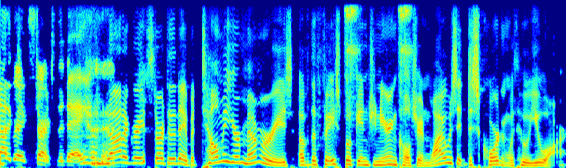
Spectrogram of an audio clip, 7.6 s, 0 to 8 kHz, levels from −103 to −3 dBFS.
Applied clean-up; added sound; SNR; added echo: classical method spectral subtraction.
